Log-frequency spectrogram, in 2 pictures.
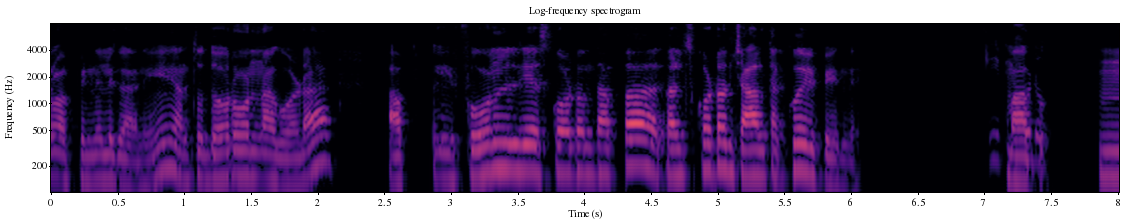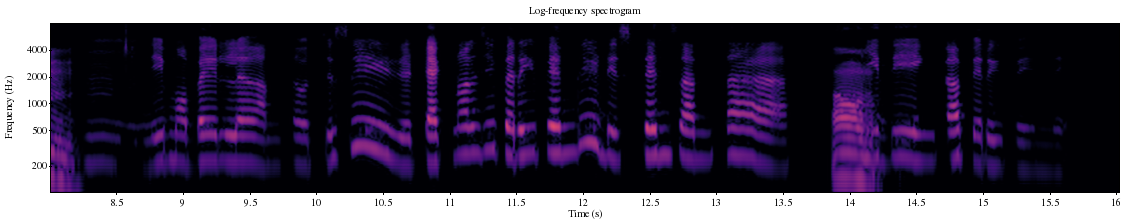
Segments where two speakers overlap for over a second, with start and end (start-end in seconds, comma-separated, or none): none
